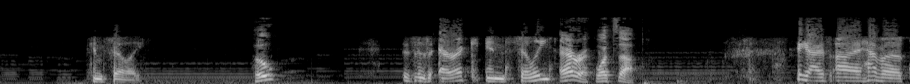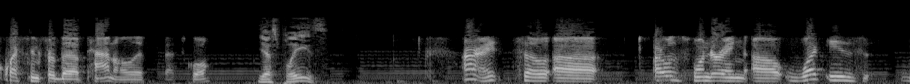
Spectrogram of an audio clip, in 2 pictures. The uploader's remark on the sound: Recorded immediately after the May 26th 2015 program. Completely unscreened phone calls moving at a rapid fire pace!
